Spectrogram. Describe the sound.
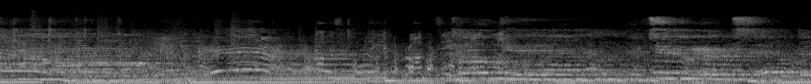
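A live duet of a rock ballad performed with two guitars on stage. Male singing rides over strummed guitars, with constant audience noise beneath the steady, loud performance.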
